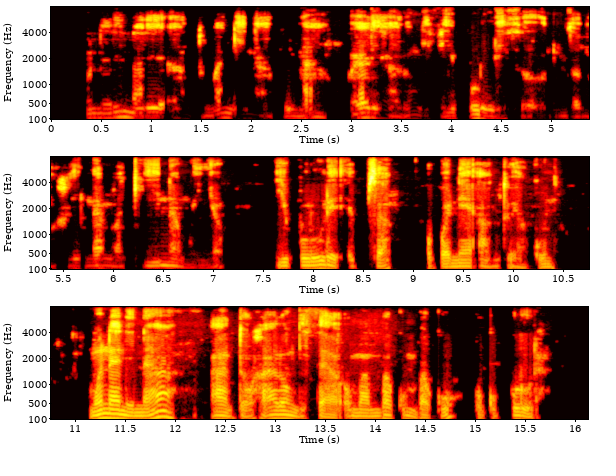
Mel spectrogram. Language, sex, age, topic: Oshiwambo, male, 18-24, agriculture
